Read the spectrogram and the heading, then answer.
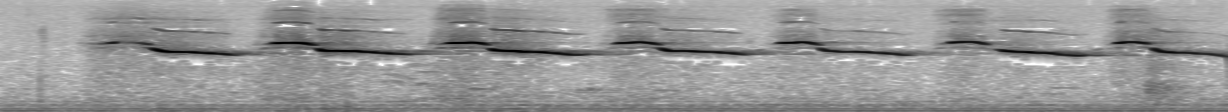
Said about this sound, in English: Here in Florida, we have many waterways. And along these rivers and swamplands, you'll hear some of the following. In the saltwater coastal areas and marshes, you hear the crying of the seagull.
